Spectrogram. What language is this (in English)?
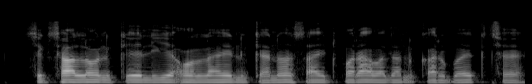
Maithili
